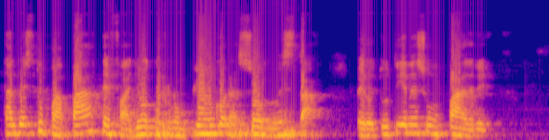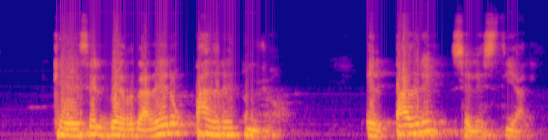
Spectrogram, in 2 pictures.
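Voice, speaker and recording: A man's voice: fairly high pitch, takes it slowly, mellow, slightly rough, low-quality recording. A male pastor preaching a sermon, asking the congregation questions and waiting for them to answer back. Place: church sanctuary.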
